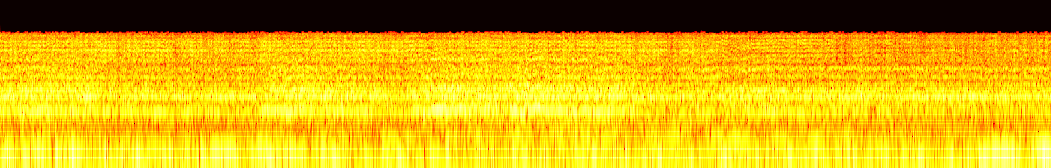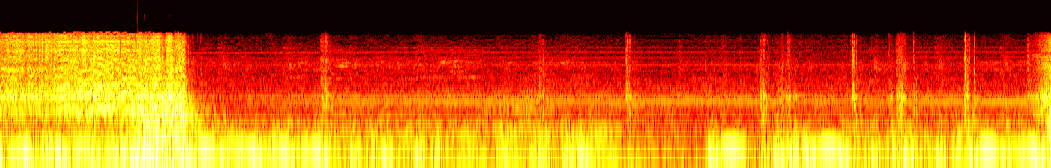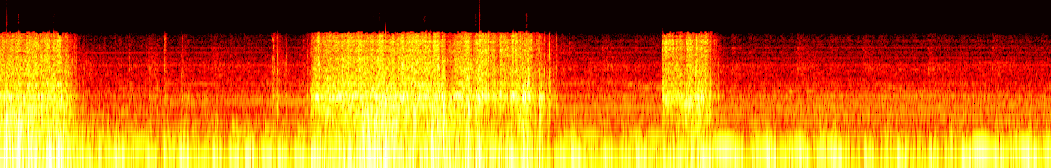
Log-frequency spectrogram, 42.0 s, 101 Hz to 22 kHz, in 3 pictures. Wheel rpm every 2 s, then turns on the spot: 160, 160, 160, 160, 160, 160, 160, 150, 40, 0, 0, 0, 0, 10, 50, 10, 120, 100, 30, 0, 0.
none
